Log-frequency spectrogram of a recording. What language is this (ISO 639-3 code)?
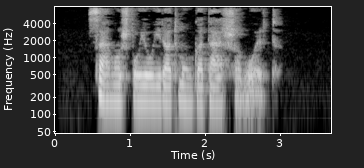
hun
